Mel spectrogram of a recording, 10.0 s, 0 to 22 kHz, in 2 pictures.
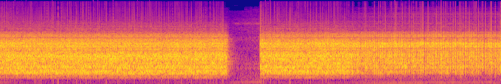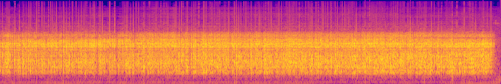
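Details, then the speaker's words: Icom 28H mobile base radio with a damaged speaker: steady heavy hiss like pouring rain with brief dropouts and no clean audio; crackling, distorted, poor-quality output. "Pagka ganyan na Lodi yung audio ng inyong radyo, syempre yung quality din ng audio na naririnig ninyo ay talagang hindi maganda."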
